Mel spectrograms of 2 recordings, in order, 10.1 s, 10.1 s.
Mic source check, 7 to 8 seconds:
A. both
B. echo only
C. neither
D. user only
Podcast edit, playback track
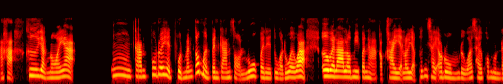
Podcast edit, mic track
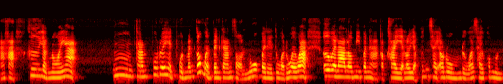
B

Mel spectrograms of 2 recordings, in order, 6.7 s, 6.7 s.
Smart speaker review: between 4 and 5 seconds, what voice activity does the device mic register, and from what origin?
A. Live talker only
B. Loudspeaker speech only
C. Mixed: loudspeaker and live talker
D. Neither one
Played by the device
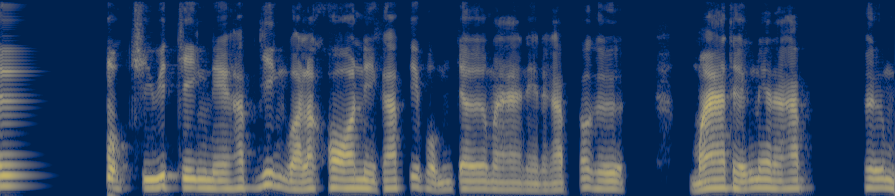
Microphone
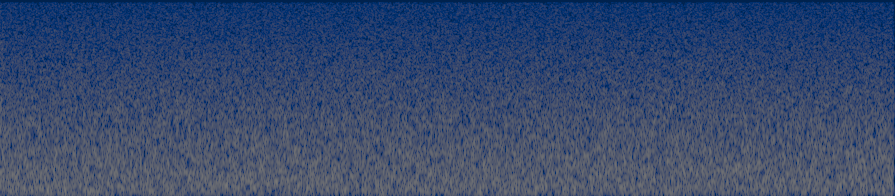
D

